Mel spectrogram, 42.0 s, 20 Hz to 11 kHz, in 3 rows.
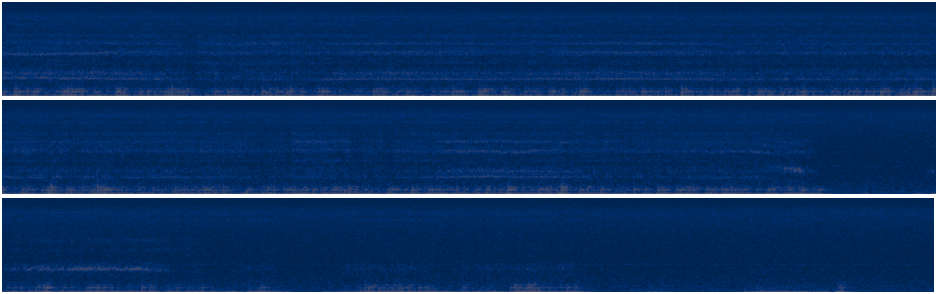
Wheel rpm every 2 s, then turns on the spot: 160, 160, 160, 160, 160, 160, 160, 160, 160, 160, 160, 160, 160, 70, 30, 60, 10, 30, 30, 0, 20.
26-28 32-38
